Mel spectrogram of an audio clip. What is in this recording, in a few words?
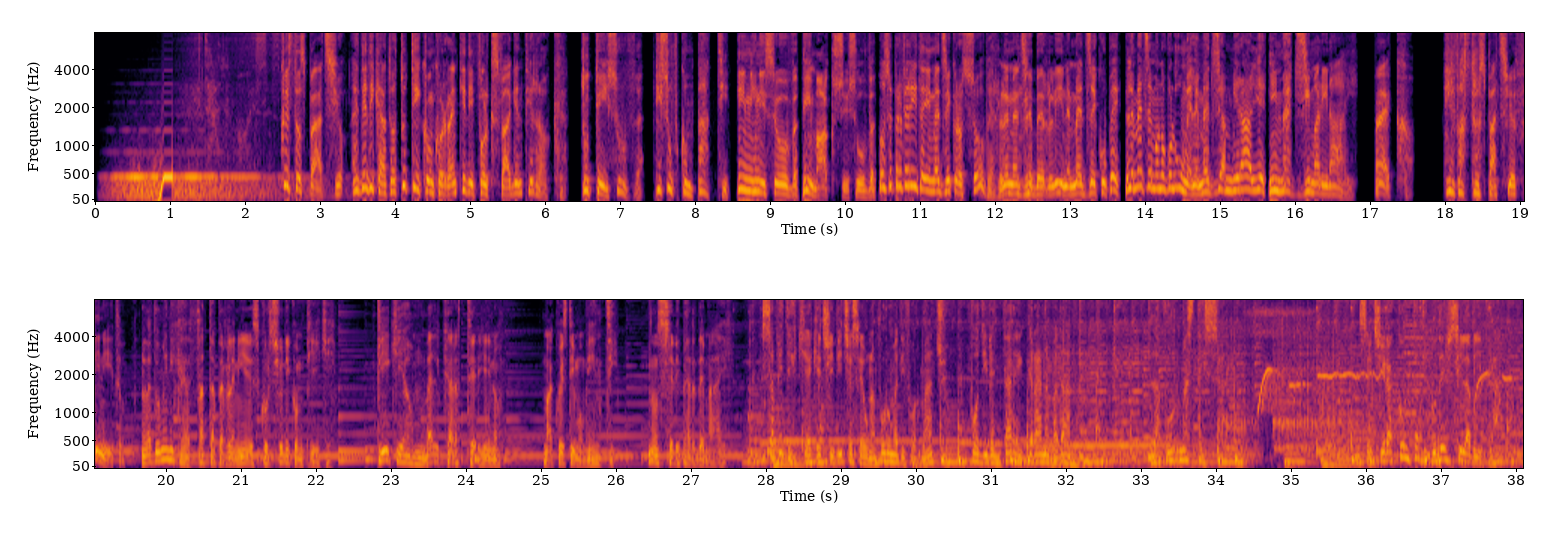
ITALIAN VOICES Natural Contemporary, male voices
